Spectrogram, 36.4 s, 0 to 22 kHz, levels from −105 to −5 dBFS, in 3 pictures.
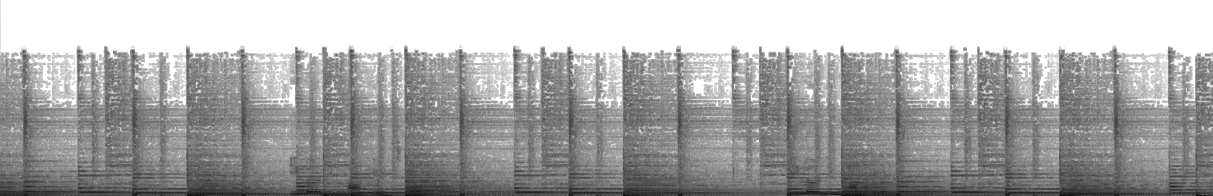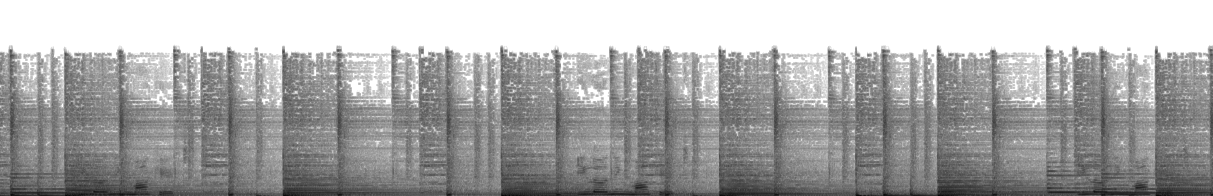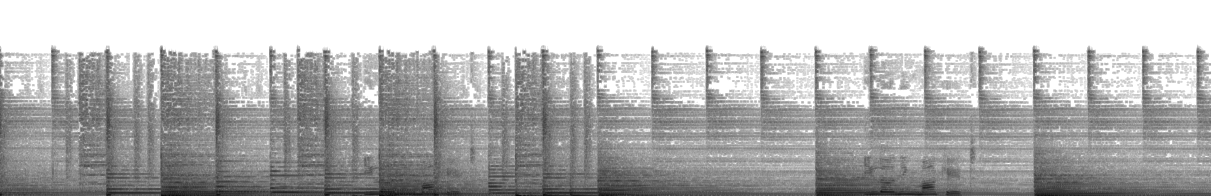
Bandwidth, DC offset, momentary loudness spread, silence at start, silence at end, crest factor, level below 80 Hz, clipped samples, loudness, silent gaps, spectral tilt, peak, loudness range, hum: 17 kHz; under 0.1%; 14 LU; 0 s; 0 s; 18 dB; -28 dBFS; under 0.1%; -20 LUFS; none; -5.5 dB/octave; 0 dBFS; 4 LU; none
